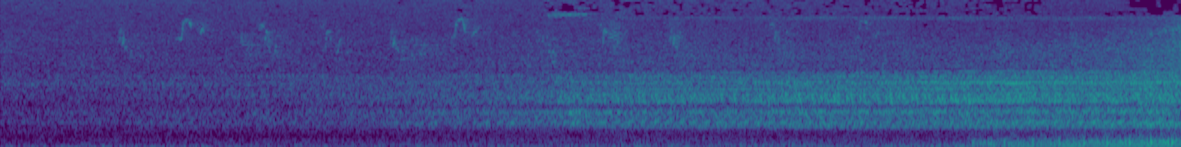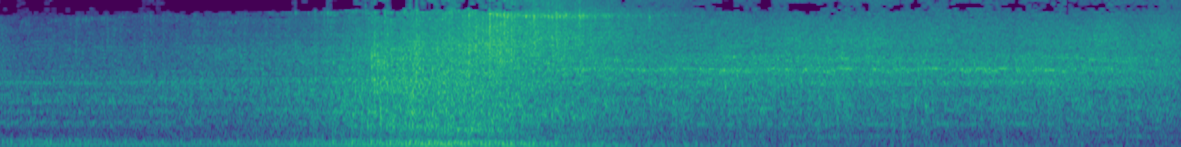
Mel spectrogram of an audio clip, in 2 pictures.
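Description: A train approaching and passing: a rumble that grows louder, joined by a low engine drone about six seconds in. It is loudest around eleven seconds in and stays loud to the end.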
